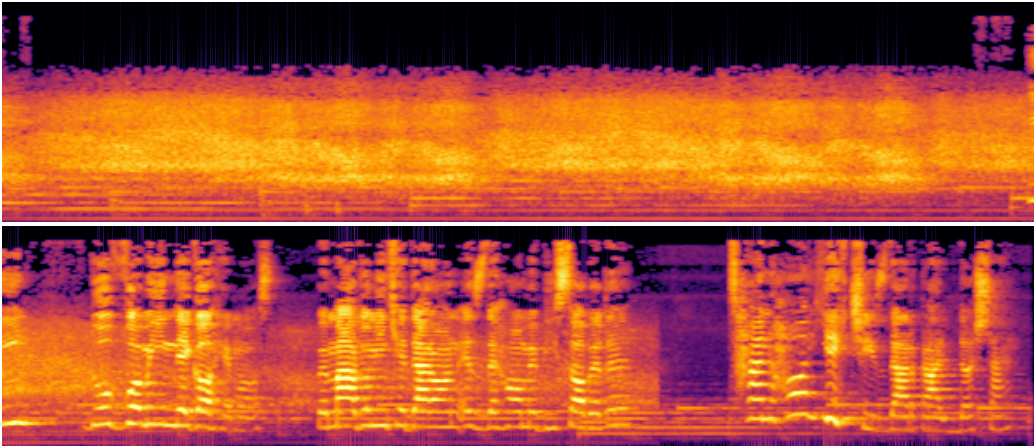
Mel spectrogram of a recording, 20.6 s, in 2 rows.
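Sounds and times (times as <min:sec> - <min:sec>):
crowd shouting and wailing in streets: 0:00.0 - 0:11.6, 0:13.0 - 0:13.9
speech: 0:11.6 - 0:12.9, 0:13.5 - 0:16.8, 0:17.7 - 0:20.6.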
